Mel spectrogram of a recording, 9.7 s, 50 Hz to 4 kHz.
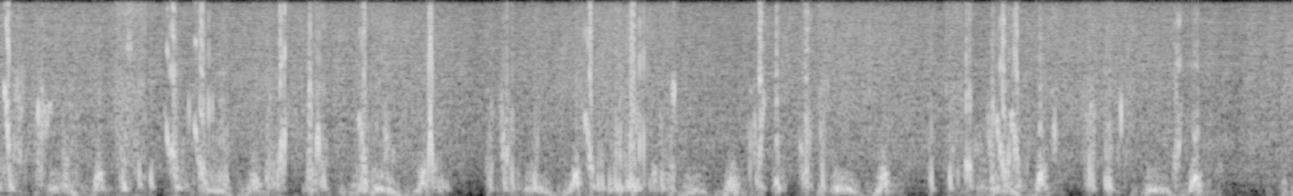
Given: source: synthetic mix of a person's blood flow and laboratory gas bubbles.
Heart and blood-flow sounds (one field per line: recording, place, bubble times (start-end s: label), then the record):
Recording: Doppler ultrasound of blood flow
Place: precordium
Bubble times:
0.00-0.21 s: bubbles
0.24-0.40 s: bubbles
0.45-0.61 s: bubbles
0.86-1.17 s: bubbles
1.23-1.75 s: bubbles
1.98-2.17 s: bubbles
2.26-2.47 s: bubbles
2.65-2.84 s: bubbles
2.87-2.97 s: bubbles
3.17-3.38 s: bubbles
3.64-3.92 s: bubbles
3.97-4.06 s: bubbles
4.35-5.14 s: bubbles
5.60-5.75 s: bubbles
5.79-5.89 s: bubbles
5.98-6.21 s: bubbles
6.95-7.02 s: bubbles
7.08-7.72 s: bubbles
7.88-7.95 s: bubbles
8.12-8.45 s: bubbles
8.79-8.87 s: bubbles
From the record:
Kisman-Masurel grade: 242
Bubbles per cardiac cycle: several, 3 to 8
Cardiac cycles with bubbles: 100%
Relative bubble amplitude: moderate (0.250 to 0.450)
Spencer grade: 3 (all of the cardiac periods contain showers or single bubble signals, but not dominating or overriding the cardiac motion signals)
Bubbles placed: only in the low amplitude regions of the cardiac cycle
